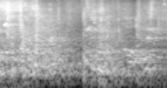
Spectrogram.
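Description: Thuds of two men scuffling and going down onto a wooden floor in a brawl, with voices shouting over it.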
